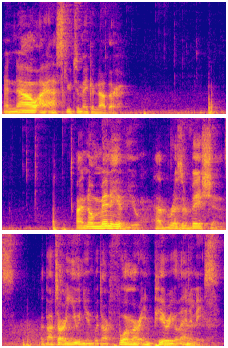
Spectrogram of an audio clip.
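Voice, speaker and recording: Man acting as a diplomatic king, low voice, formal and measured oratory, solemn, ASMR fantasy roleplay, noticeable background noise. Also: a bit bright, natural voice. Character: solemn diplomatic young king addressing subjects and friend.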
